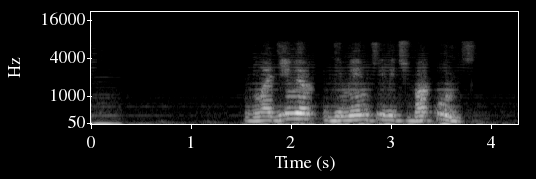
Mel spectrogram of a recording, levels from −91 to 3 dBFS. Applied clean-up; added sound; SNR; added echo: neural separator model SepFormer DNS4.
